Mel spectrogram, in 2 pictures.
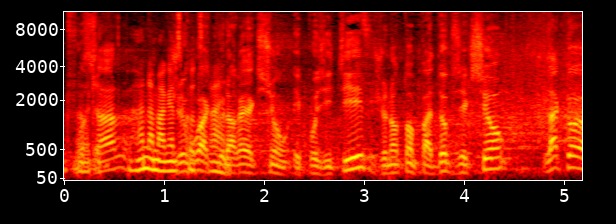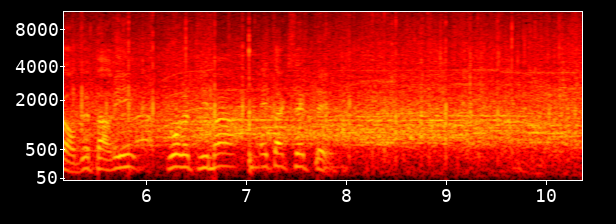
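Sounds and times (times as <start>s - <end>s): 
speech: 0.0s - 8.1s
applause from delegates at climate conference: 3.8s - 10.3s.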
